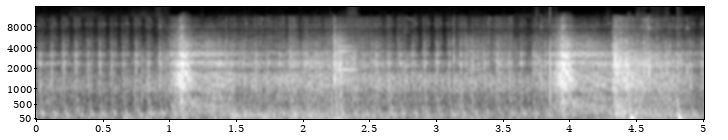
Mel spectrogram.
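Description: Gunfire and explosions burst now and then.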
